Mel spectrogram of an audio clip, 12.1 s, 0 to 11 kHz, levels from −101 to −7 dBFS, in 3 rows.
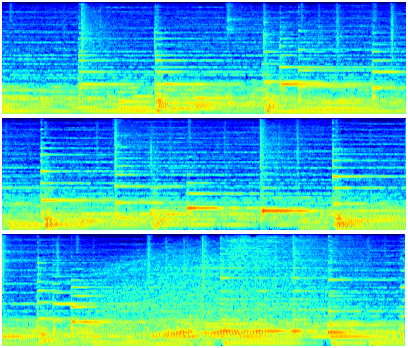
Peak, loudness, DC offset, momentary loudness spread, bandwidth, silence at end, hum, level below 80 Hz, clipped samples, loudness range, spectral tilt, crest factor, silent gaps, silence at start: -20 dBFS; -37 LUFS; under 0.1%; 7 LU; 11 kHz; 0 s; none; -48 dBFS; under 0.1%; 2 LU; -6 dB/octave; 16 dB; none; 0 s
